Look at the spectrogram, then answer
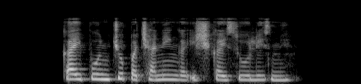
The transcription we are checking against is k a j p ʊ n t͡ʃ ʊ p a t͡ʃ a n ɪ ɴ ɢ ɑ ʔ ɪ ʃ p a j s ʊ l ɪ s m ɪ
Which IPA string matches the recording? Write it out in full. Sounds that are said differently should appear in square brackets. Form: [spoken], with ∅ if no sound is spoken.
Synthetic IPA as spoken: k a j p ʊ n t͡ʃ ʊ p a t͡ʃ a n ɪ ɴ ɢ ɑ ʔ ɪ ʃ [k] a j s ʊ l ɪ s m ɪ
